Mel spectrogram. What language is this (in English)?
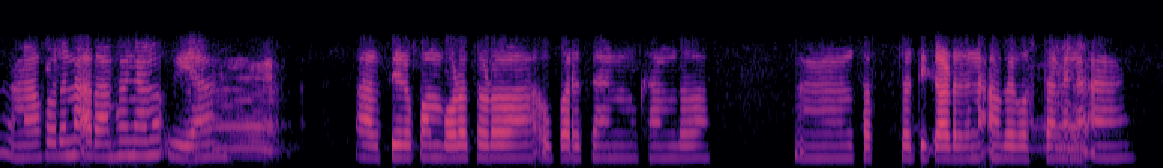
Santali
